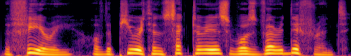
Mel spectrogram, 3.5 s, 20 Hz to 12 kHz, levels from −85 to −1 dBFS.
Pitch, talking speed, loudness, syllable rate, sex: 170 Hz, 155 wpm, -15 LUFS, 5.3 syllables/s, male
